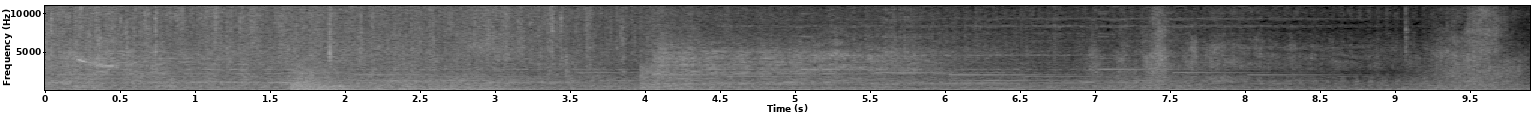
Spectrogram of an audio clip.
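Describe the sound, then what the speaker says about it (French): Cartoon thunderstorm effect for a salt storm in an animated space adventure, heavy continuous rain with rolling thunder and a loud crack near the start, sustained and dense throughout. "Oh mince, un orage de sel."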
